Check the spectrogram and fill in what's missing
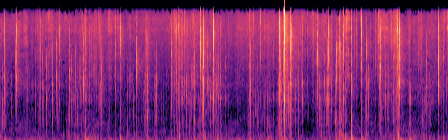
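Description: A clear plastic film bag around a white and blue product is squeezed and crinkled by hands with long nails. A steady stream of sharp, bright crackles and crinkling snaps, each dying away almost instantly, runs over a soft, low rustle in a quiet space.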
